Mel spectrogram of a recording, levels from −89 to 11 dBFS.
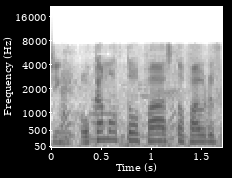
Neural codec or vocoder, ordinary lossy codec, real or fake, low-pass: none; none; real; 7.2 kHz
